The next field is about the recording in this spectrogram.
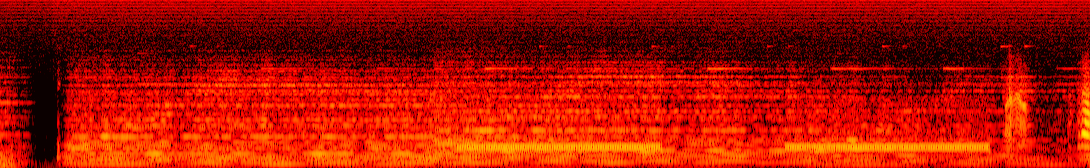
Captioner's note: beeps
